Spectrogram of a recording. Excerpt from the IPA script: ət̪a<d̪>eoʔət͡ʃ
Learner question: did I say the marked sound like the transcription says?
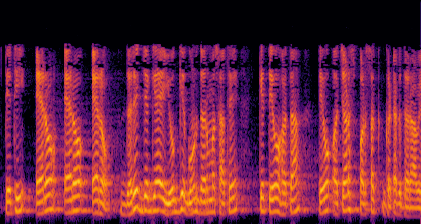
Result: no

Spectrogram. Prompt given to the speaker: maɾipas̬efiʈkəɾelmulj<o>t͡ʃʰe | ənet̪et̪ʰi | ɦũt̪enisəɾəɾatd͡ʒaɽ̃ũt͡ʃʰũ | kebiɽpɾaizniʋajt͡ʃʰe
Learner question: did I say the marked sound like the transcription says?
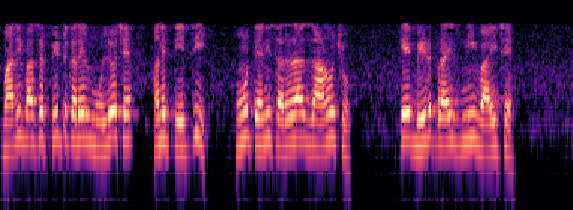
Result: yes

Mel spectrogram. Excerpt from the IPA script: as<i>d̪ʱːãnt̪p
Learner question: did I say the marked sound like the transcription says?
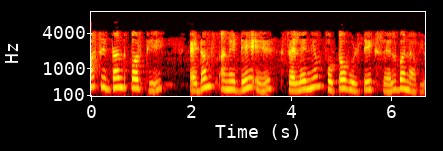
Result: yes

